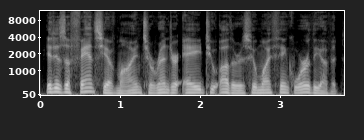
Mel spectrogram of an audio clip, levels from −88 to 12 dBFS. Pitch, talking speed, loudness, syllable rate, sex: 110 Hz, 270 wpm, -18 LUFS, 5.9 syllables/s, male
